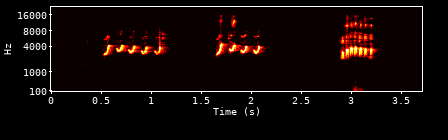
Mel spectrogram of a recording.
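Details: Sooty-headed bulbul lure call for trapping and training: three fast bursts of repeated high chirps, the first two clipped and stuttering, the last denser and harsher, with a faint low knock.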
